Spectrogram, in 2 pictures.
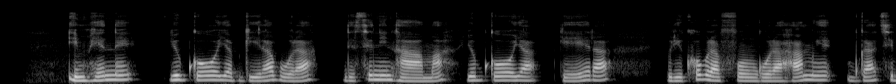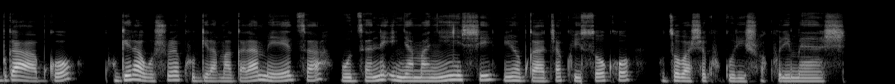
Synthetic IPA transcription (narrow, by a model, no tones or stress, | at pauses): imɦe̞ne̞ | jubɡo̞ːjabɡiːɾaβuɾa | nde̞t͡se̞nin̥aːmajubɡo̞ːjabɡ̥eːɾa | βuɾikʰo̞βuɾafuːŋɡuɾaɦamŋe̞ubɡaːtʰibɡaːbɡo̞ | kʰuɡiɾauβuʃoβoɾekʰuɡiɾamaɡaɾame̞ːzaβuzane̞iɲamaɲiːnʃinijo̞bɡaːd͡ʒakwiːso̞kʰo̞ | βuzoːβaʃekʰu̥ɡuɾiʃwakʰuɾime̞ːnʃi̥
